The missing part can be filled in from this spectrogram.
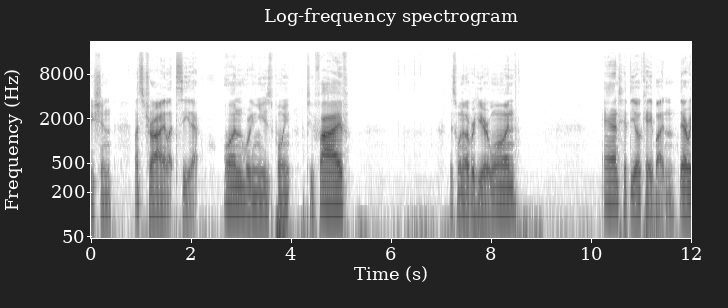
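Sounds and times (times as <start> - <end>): computer keys typing: 6.1 - 6.8.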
